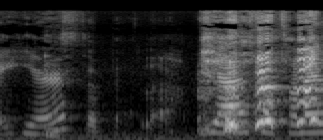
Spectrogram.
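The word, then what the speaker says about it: Isabela: We have our trusty Ernabella. Trusty? Our trusty Ernabella right here. Isabella.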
